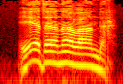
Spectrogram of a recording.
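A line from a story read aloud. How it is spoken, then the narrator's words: Grumble. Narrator (Russian): проворчал Изгримнур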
